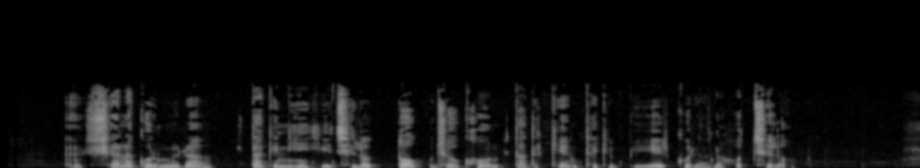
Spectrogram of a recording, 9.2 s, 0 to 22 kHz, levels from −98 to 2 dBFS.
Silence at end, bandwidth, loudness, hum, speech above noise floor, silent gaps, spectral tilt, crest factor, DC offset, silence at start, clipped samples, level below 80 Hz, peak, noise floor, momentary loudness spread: 0.05 s; 11.5 kHz; -38 LUFS; none; 40 dB; none; -3 dB/octave; 22 dB; under 0.1%; 0.65 s; under 0.1%; -86 dBFS; -18 dBFS; -78 dBFS; 12 LU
